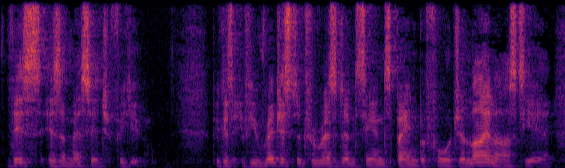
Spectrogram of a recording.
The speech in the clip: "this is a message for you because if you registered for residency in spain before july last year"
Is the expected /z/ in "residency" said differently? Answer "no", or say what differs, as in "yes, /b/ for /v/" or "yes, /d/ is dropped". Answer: no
